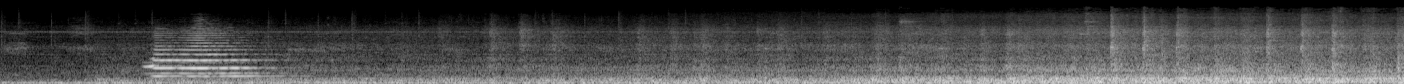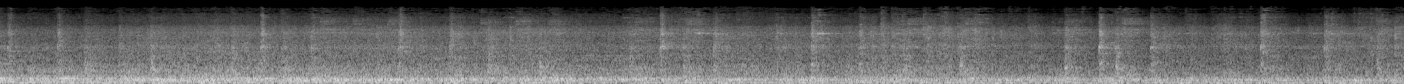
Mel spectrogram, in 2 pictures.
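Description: Train horn sounds one short blast about two seconds in. Then the train's running noise builds: a steady rumble with wheels clicking over rail joints, growing louder over the next several seconds and then holding.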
